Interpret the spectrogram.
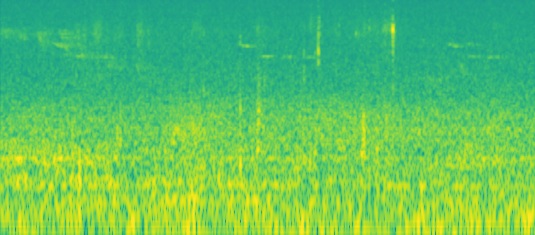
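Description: Quiet background with faint, high-pitched bird chirps and a few light clicks of small plastic plant pots being handled, the sharpest about four seconds in.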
